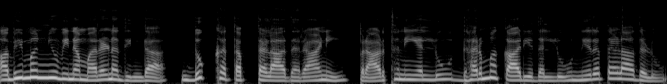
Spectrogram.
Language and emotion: Kannada, neutral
